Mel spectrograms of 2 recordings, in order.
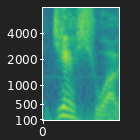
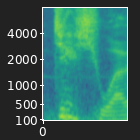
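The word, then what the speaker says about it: ישוע: En vocablo hebreo le decían Yeshua, ¿verdad? Porque así se pronuncia en el idioma que, hermanos, en el hebreo, legítimamente hablando, así le decían. Ahí va, decían Yeshua, ¿verdad?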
